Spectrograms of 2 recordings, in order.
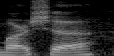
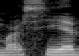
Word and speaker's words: Marcia: I got grilled for mispronouncing Marsha, saying Marcia, but then you have like Garcia, Lucia, Alinsia, Narian. There's a couple other ones, too. But it's Marsha, remember?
